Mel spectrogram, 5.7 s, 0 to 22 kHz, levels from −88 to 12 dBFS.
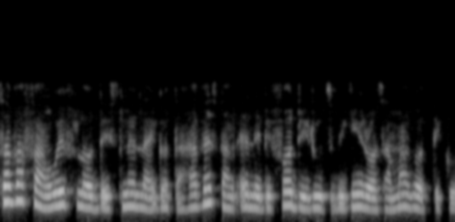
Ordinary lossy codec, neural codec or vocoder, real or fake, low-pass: none; none; real; 5.4 kHz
